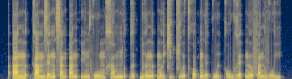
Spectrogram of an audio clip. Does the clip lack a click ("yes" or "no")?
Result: yes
